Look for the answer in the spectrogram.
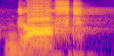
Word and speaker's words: draught: Now when he had left speaking, he said unto Simon, launch out into the deep and let down your nets, for a draught is how you would pronounce that.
